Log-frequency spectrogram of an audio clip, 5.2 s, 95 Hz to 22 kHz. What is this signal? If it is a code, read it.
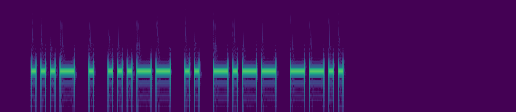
Morse code, heard as a keyed tone, about 25 wpm, 700 Hz. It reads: VE3IYZ
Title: DXCC-100 Call Signs - 6 Characters - Repeated 3x - 25wpm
